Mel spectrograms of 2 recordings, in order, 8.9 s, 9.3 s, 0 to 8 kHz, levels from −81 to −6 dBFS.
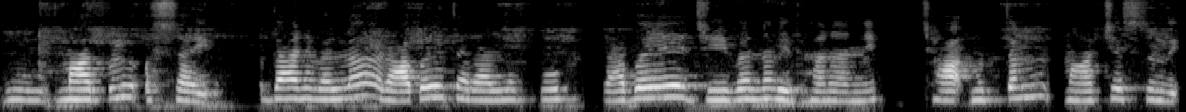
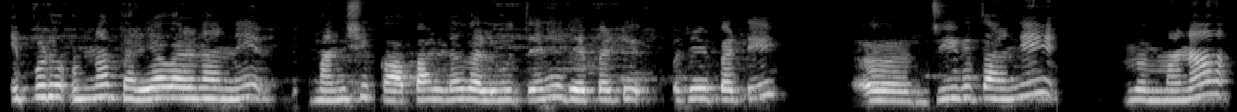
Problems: background sounds at intervals, background conversations at intervals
